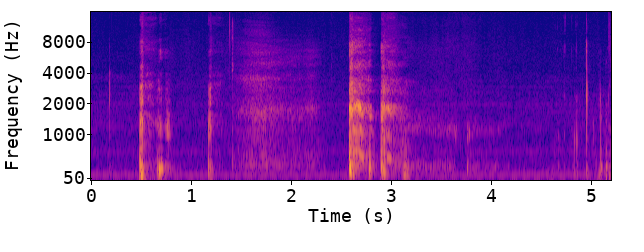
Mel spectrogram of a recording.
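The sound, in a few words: cough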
